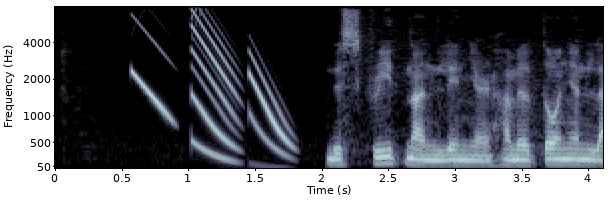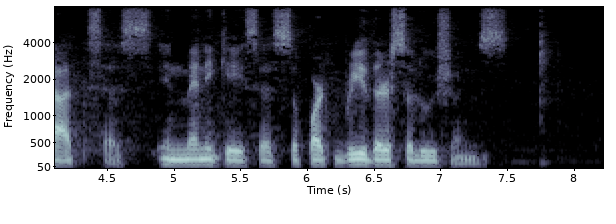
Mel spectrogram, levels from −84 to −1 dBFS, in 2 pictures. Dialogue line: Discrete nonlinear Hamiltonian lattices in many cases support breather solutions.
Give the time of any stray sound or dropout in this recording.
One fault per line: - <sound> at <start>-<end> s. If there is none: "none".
- chirp at 0.6-1.8 s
